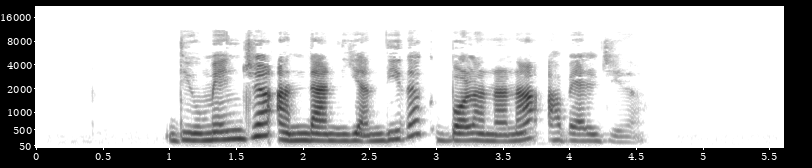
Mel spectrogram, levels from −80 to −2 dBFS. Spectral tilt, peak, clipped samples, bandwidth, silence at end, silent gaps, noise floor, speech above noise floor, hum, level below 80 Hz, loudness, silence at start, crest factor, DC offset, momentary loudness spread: -4.5 dB/octave; -2 dBFS; under 0.1%; 11.5 kHz; 1.1 s; none; -77 dBFS; 53 dB; none; -78 dBFS; -24 LUFS; 1 s; 24 dB; under 0.1%; 12 LU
